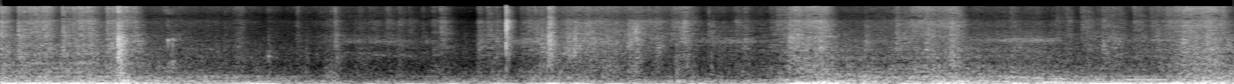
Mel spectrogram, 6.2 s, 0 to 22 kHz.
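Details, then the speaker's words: 1980 Ford LN700, 370 big block V8 four-barrel, after sitting a few years: deep, slightly lumpy rumble running on its own, hitting on all eight; known bad exhaust leak. Normal idle. "well it's definitely running under its own power sounds like it's hitting on all eight"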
